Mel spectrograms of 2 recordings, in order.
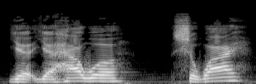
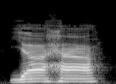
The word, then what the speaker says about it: Yahawashi: read in the Tanakh, it might say Yahawah Shawai, Yahawah Shawai. That's wrong too. That's the wrong pronunciation. Okay, you would take this Y out, and actually it's just Yahawashi.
